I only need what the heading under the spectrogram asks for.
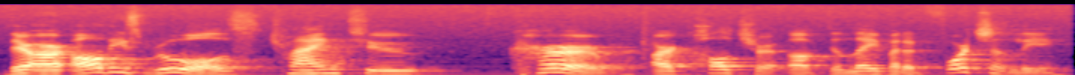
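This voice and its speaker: Pastor, male, preaches a sermon with loud peaks and hushed lines, reverberant sanctuary. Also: medium pitch. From Thailand. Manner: dynamic, swings between loud emphasis and quiet asides. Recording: echoey hall, faint hum.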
